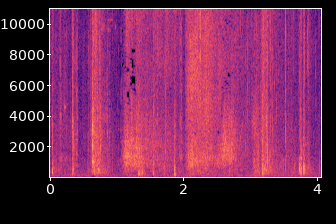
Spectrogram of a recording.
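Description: Leaves and grass rustle as someone pushes through bushes.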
